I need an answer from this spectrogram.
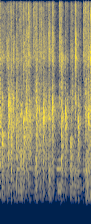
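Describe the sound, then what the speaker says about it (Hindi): Students in a classroom clap together in a quick, even rhythm, a steady burst of fairly close hand claps lasting a couple of seconds. "बहुत अच्छे, तालियां इनके लिए।"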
